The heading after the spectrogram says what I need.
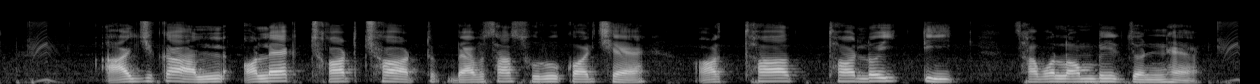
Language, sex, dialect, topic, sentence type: Bengali, male, Jharkhandi, banking, statement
